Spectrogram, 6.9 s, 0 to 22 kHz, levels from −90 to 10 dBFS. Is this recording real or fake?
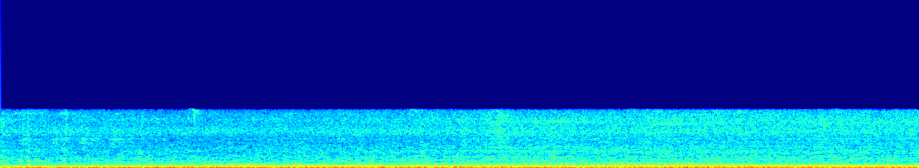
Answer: real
